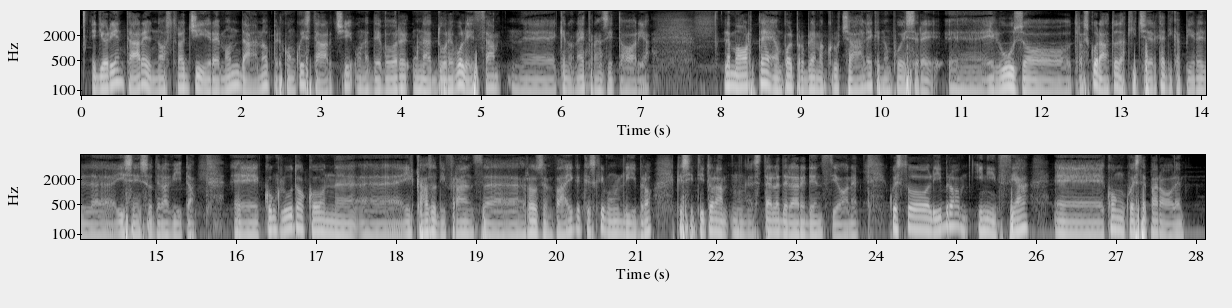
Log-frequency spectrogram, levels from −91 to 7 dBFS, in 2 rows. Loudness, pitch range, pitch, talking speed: -21 LUFS, 90-110 Hz, 95 Hz, 150 wpm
